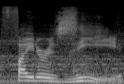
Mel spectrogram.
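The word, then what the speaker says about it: FighterZ: Now, this is pronounced Dragon Ball Fighter Z, right? Is that correct? Because not Fighters.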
